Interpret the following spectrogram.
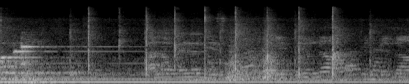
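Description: The last chord of a live acoustic guitar song ringing on and slowly fading, over a steady low hum. A dozen irregular sharp taps and faint voices sound through the fade.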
